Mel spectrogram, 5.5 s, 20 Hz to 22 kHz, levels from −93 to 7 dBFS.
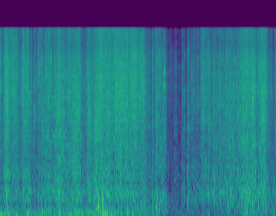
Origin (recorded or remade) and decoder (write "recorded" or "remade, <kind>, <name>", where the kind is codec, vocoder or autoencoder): remade, vocoder, Vocos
